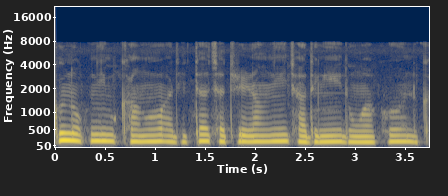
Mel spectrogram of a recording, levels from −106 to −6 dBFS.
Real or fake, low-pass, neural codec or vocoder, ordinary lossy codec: real; none; none; none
